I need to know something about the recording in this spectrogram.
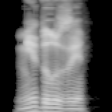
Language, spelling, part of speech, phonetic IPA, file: Russian, медузы, noun, [mʲɪˈduzɨ], Ru-медузы.ogg
- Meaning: inflection of меду́за (medúza): 1. genitive singular 2. nominative plural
